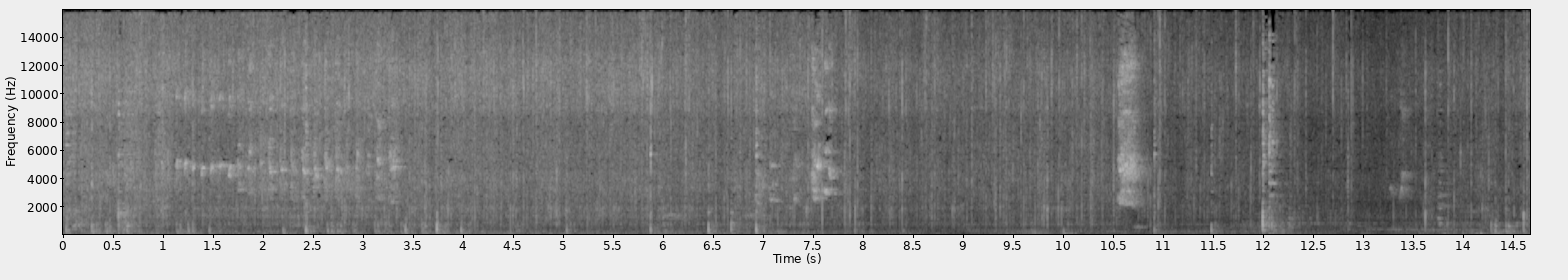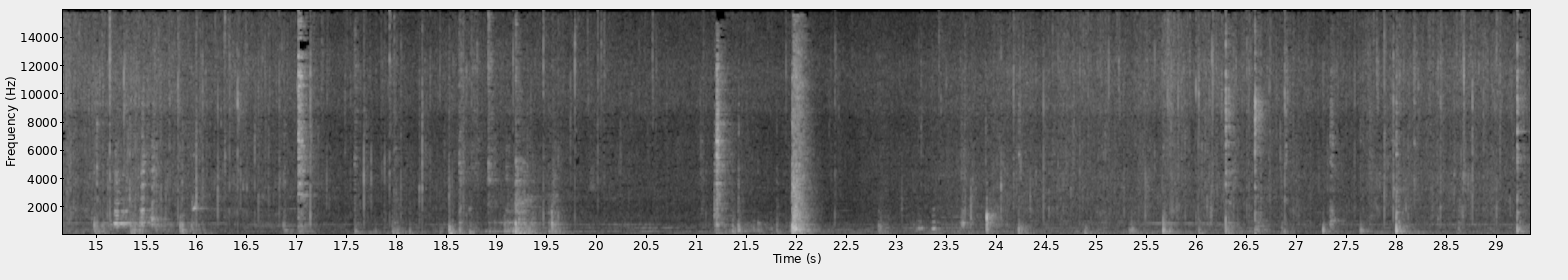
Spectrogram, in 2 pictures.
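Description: Onion, garlic, ginger paste and whole spices sizzling in hot oil in a kadhai while a spatula stirs them, the tempering (tadka) for a dal. The sizzle is loudest over the first several seconds and then dies down, with sharp clicks and scrapes of the spatula against the metal pan scattered through the rest.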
